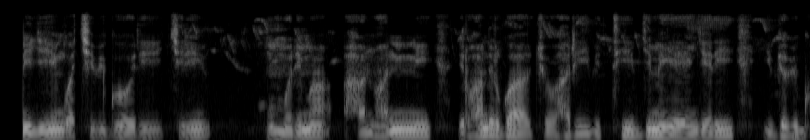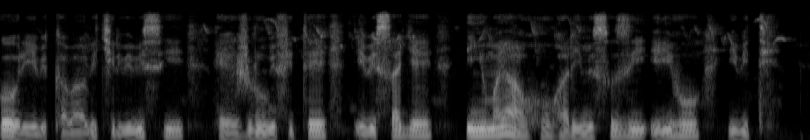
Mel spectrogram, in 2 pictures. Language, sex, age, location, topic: Kinyarwanda, male, 18-24, Nyagatare, agriculture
